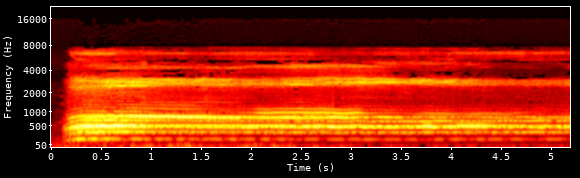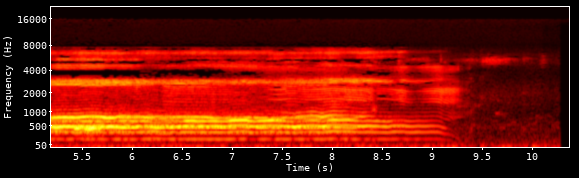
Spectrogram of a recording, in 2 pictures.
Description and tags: STUPID OOOOOOOOOHM CHOIR
stupid sound made by layering tracks of me saying "ooooooooooooohm" in Audacity. All with a, you guessed it, CA desktop microphone.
